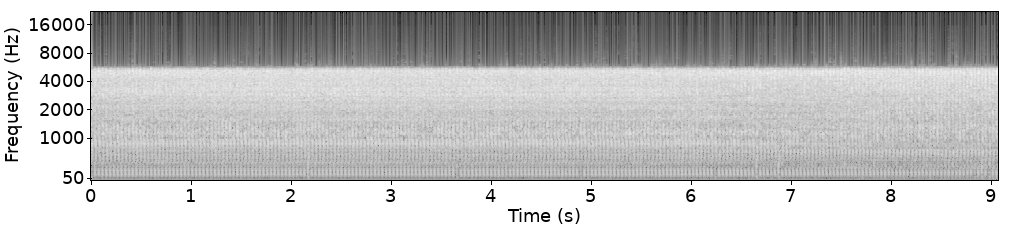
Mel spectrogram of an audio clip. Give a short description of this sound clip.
An engine is idling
